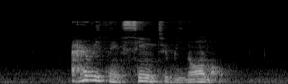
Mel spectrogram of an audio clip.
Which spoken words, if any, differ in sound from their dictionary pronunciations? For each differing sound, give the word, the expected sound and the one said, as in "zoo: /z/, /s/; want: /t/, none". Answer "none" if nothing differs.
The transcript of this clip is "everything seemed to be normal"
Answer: none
